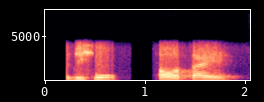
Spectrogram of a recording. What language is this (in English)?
Manipuri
